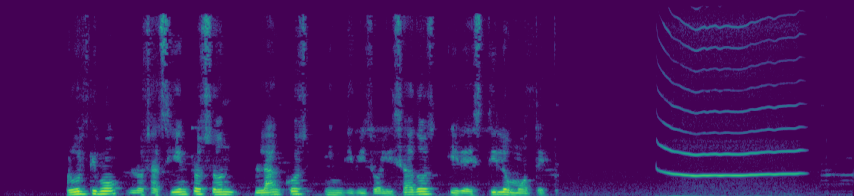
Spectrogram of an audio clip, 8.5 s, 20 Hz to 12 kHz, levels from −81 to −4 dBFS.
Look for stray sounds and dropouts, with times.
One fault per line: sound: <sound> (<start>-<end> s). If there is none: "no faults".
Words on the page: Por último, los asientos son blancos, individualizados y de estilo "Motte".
sound: squeak (6.5-8.1 s)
